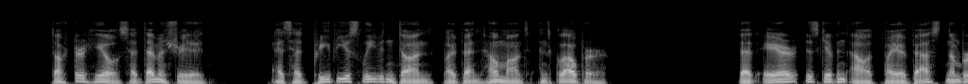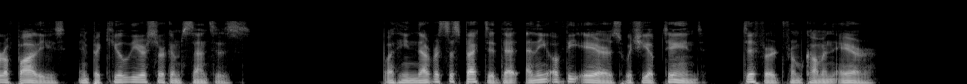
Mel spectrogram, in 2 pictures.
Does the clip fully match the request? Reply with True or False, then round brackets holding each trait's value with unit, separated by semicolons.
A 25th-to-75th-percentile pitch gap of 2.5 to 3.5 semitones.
False (5.4 semitones)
